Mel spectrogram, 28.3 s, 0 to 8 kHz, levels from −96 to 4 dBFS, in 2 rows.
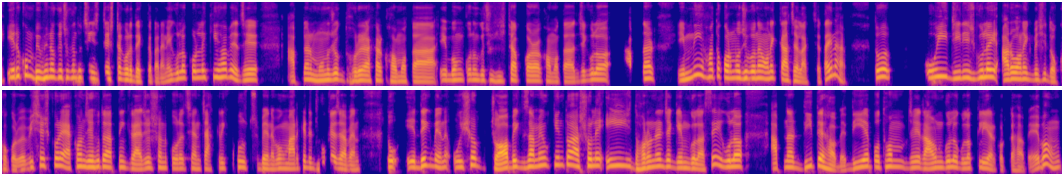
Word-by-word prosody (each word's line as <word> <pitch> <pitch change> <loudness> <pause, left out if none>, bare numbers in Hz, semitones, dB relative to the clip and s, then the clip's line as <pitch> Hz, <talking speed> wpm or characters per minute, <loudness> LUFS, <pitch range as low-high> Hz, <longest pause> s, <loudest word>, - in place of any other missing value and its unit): এরকম 250 +4 +3
বিভিন্ন 205 +3 +5
কিছু 210 -1 0
কিন্তু 210 0 -1
চিশ 185 -3 -3
চেষ্টা 180 0 0
করে 155 -2 +3
দেখতে 105 - -4
পারেন। 95 +1 -6
এগুলো 180 +6 0
করলে 205 +1 0
কি 225 - -2
হবে 225 -2 +2
যে, 155 - +2 0.6
আপনার 170 -1 -2
মনোযোগ 150 +3 0
ধরে 125 +5 +2
রাখার 135 0 -1
ক্ষমতা 115 -1 -1 0.3
এবং 150 +1 -1
কোনো 155 0 -2
কিছু 145 0 -6
হিসাব 120 +4 -1
করার 130 -1 +2
ক্ষমতা, 110 -2 -4 0.2
যেগুলো 160 +5 -1 0.4
আপনার 185 +8 +1 0.4
এমনিই 250 - +1
হয়তো 230 +2 0
কর্মজীবনে 195 -1 +4
অনেক 195 -1 -1
কাজে 135 -3 +2
লাগছে, - - -8
তাই 205 +8 +3
না? - - -4 0.5
তো 220 - +7 0.7
ওই 235 +2 +4 0.2
জিনিসগুলোই 205 +3 +4
আরো 170 +3 +6
অনেক 175 -1 0
বেশি 155 +1 -6
দক্ষ 105 +1 -4
করবে। 105 +1 -3
বিশেষ 210 +5 -2
করে 215 -1 +3
এখন 195 +6 0
যেহেতু 175 +2 +3
আপনি 170 - -6
গ্র্যাজুয়েশন 140 +5 -1
করেছেন, 140 0 -4
চাকরি 130 +3 -5
খুঁজবেন 135 -5 -3
এবং 135 +1 -2
মার্কেটে 145 +4 -3
ঢুকে 155 - -4
যাবেন। 115 -3 -1 0.4
তো 175 - +3 0.3
এ - - +6
দেখবেন 200 -6 +2 0.2
ওইসব 205 +6 +1 0.2
জব 140 +5 +8
এক্সামেও 190 +7 +2
কিন্তু 230 +1 0
আসলে 205 +3 +3 0.2
এই 215 +1 +1 0.2
ধরনের 165 +9 +2
যে, 185 - +3
গেমগুলো 145 -4 +1
আছে 220 - -7
এগুলো 180 0 +4 0.5
আপনার 170 +2 -1
দিতে 200 +3 +3
হবে। 100 -4 -2
দিয়ে 170 +6 +2
১ম 180 +3 +1 0.2
যে, 160 - -1
রাউন্ডগুলো 160 +5 +1
ওগুলো 140 -1 -4
ক্লিয়ার 145 -9 -1
করতে - - -10
হবে 90 -3 -9
এবং 250 +2 +1
165 Hz, 175 wpm, -22 LUFS, 140-200 Hz, 0.7 s, জব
